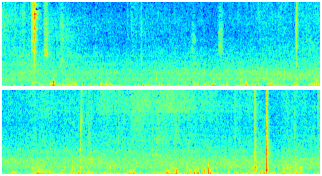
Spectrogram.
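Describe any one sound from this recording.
Wooden hive parts knock and scrape as they are lifted.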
